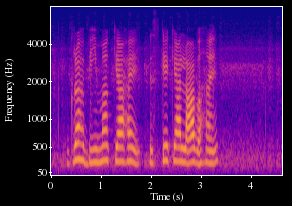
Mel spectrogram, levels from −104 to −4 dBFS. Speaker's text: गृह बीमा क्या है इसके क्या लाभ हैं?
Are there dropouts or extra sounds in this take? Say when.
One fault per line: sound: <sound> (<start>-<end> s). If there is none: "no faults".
no faults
